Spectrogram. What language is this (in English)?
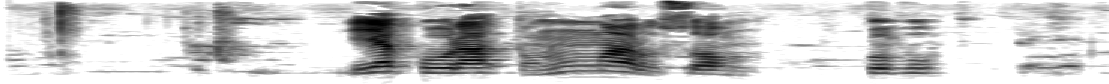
Baatonum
